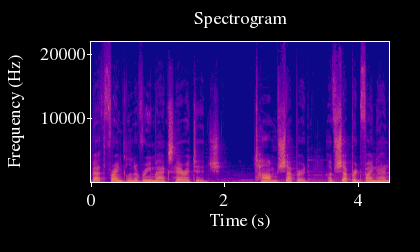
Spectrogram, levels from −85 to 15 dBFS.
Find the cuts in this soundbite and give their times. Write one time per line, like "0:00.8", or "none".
none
